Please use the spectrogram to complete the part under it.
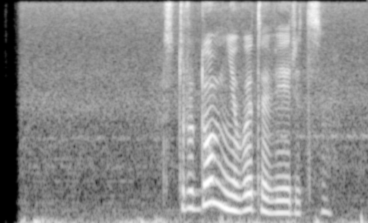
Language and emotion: Russian, sad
